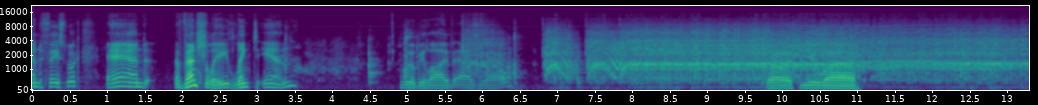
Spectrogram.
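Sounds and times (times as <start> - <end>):
speech: 0.0 - 3.6, 4.9 - 7.7, 9.8 - 11.1
blender running: 5.7 - 13.2.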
